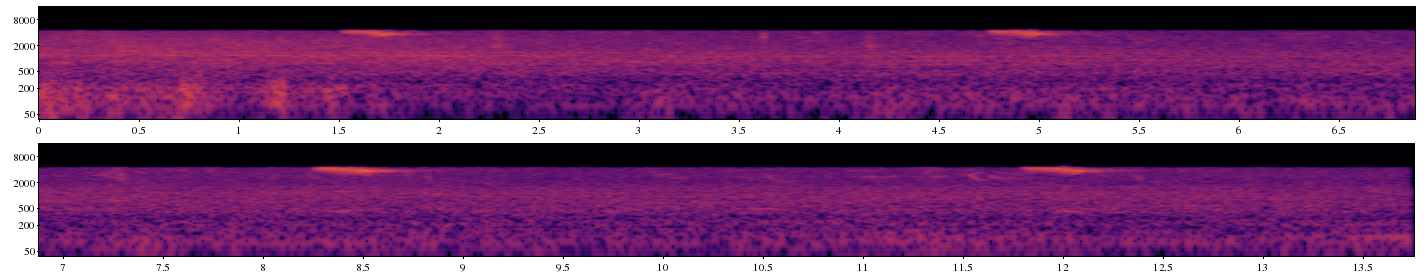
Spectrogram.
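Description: A bird calling four times, one short high note about every three and a half seconds, over the steady buzz of honeybees around an open hive.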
